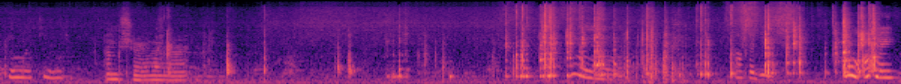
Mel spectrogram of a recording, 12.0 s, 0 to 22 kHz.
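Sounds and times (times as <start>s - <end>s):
plastic toys clicking and rattling: 6.6s - 12.0s.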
